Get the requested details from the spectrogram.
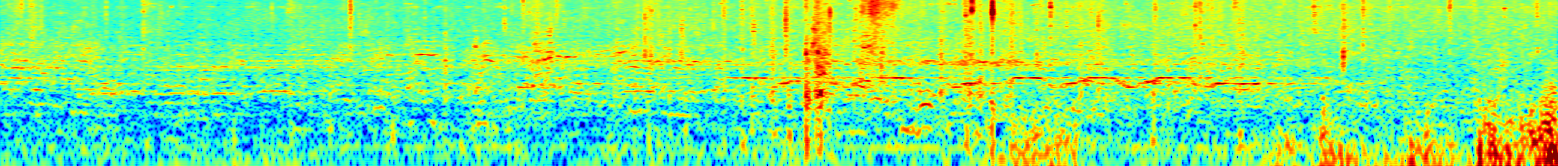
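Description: Hooves thud on soft sand as a horse canters.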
